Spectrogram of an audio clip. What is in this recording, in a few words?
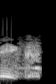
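"Pig", English speech; Allied Flight; CallSign; DCS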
